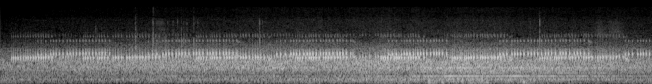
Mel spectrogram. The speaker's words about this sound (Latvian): No krupjiem temīt smilšu krupis, rec un aizsargājams dzīvnieks, grumbainu ādu un pāri mugurkaulam tam iet dzeltenīga svītra. Un tāda ir viņa dziesma. Dziesma skan, nu no tā kā jūs gribat uzgriezt to ot vecu pulksteni. Un te ir oriģināls.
